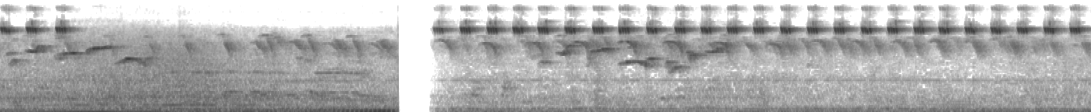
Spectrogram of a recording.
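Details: Cricket chirps as a training sound for songbirds: high pulses at first over low rumbling noise and twittering birds, a brief silence, then a steady run of sharp chirps about four per second.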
